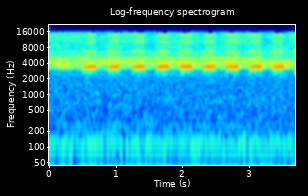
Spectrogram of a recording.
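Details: Grass insects on a deep autumn night in Changnyeong, Gyeongnam, South Korea: a high, bright chirp pulsing steadily about three times a second, with a softer continuous insect shimmer above and a faint low hum beneath.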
